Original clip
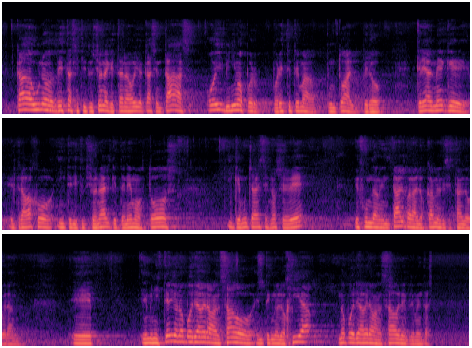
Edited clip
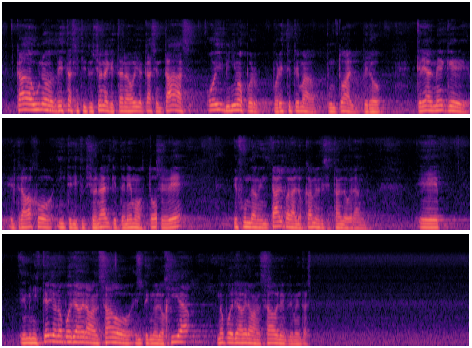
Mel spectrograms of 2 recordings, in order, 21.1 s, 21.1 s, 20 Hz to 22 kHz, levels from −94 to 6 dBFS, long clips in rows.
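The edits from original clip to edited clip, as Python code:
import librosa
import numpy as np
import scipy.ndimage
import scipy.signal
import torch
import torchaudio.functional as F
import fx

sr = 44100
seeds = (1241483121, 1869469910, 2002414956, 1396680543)

y = fx.edit(x, sr, fx.cut(start_s=9.33, length_s=1.82), tone=tone)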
